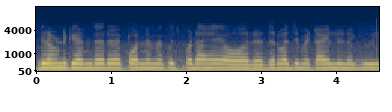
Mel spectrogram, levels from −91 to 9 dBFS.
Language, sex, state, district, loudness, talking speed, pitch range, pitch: Hindi, female, Rajasthan, Barmer, -16 LUFS, 185 wpm, 220-235 Hz, 230 Hz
